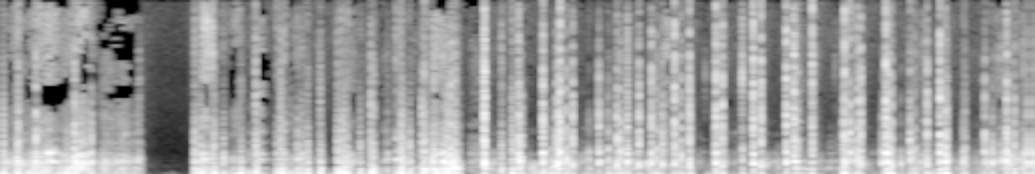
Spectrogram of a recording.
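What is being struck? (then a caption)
Small cardboard box. Long nails tap rapidly on the front of a small, hollow white cardboard box standing upright. The result is a dense, continuous stream of dull, hollow knocks with a low-mid body, broken by one brief pause about a second in.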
